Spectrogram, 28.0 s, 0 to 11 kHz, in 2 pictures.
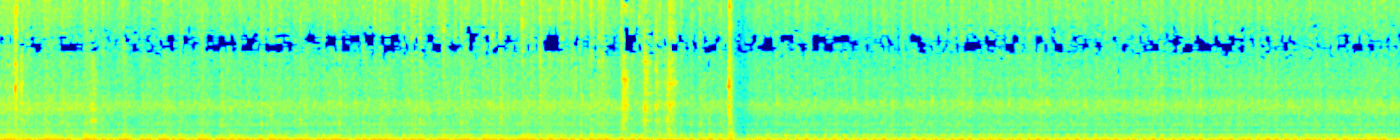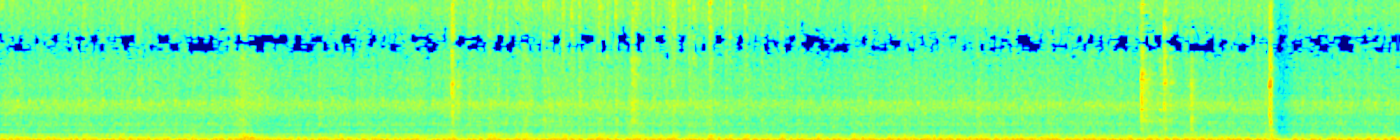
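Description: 1932 Ford coupe hot rod's engine, fed by a 750 Holley Brawler carburettor, running steadily and loud at a standstill while the carburettor is being tuned, heard from inside the cabin.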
